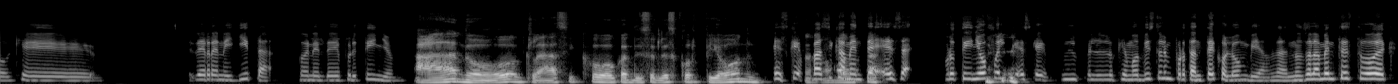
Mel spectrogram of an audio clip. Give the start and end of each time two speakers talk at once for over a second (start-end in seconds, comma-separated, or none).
none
